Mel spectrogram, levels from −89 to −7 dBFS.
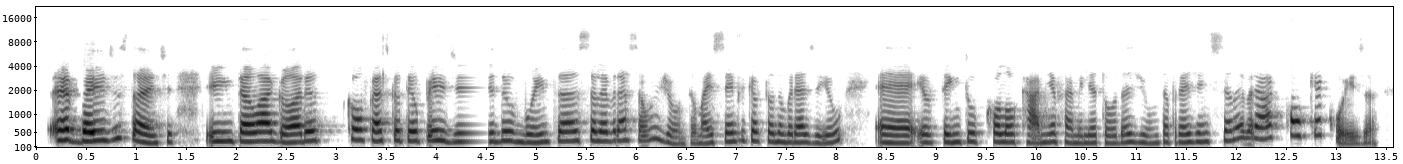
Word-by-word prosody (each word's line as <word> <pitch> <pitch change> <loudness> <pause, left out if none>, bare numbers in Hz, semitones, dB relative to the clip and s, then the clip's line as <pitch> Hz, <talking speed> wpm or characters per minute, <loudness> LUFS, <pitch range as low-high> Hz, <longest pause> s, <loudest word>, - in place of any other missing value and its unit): É 285 0 +8
bem 270 -1 +8
distante. 245 -9 0 0.3
Então, 250 -1 +4
agora, 250 -2 +5
eu 270 +1 +2 0.3
confesso 280 -3 +2
que 275 - -1
eu 275 - -1
tenho 265 -1 +3
perdido 245 -1 -3
muita 235 +3 -1
celebração 275 +3 -2
junta. 185 -6 -9
Mas 200 +2 -5
sempre 245 +3 -4
que 265 - -5
eu 255 - -4
tô 250 -2 -4
no 235 -1 -3
Brasil, 220 +2 -3 0.3
eh, 210 -2 +1
eu 220 -1 -4
tento 225 +2 -3
colocar 230 -1 -2
a - - -4
minha 230 +2 -4
família 210 -2 -6
toda 210 +2 -6
junta 215 0 -8
pra 220 0 -4
gente 235 0 -6
celebrar 315 +6 -2
qualquer 405 +1 0
coisa. 420 - -6
240 Hz, 155 wpm, -23 LUFS, 220-265 Hz, 0.3 s, É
